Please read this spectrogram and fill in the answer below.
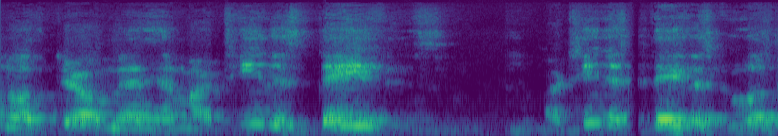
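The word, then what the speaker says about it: Martinus: He said, well, it's spelled M-A-R-T-I-N-U-S, Martinez.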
